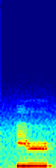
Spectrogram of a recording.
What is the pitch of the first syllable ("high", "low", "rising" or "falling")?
high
